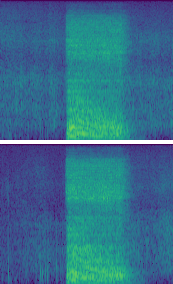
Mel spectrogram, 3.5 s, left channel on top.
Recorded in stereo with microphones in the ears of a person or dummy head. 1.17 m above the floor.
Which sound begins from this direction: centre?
A drill, at 1.3 s.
